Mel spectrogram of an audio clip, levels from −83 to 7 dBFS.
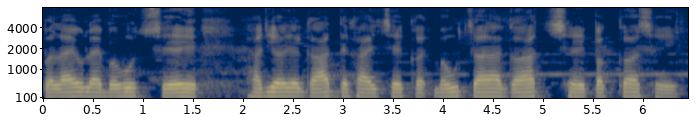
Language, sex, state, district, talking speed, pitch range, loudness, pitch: Maithili, male, Bihar, Samastipur, 140 wpm, 125-135 Hz, -26 LUFS, 130 Hz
